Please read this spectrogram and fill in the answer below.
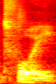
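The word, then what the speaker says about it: twój: The good news is that they're very, very short words and they rhyme. So remember this, muy, twoi. Note that O, that accent on the O, as we saw in Viet Chord.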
